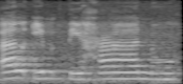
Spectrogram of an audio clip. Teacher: ujung lidah menempel pada langit-langit yaitu huruf nun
